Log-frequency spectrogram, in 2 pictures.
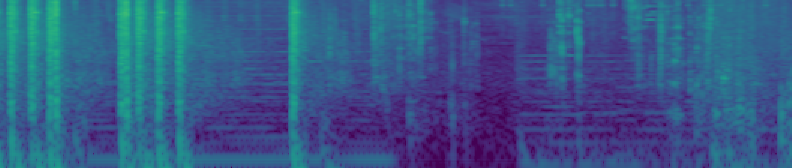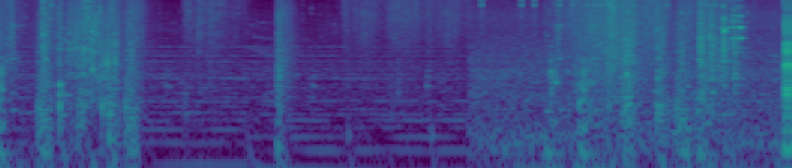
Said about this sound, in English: I heard more shots just as I was depoting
